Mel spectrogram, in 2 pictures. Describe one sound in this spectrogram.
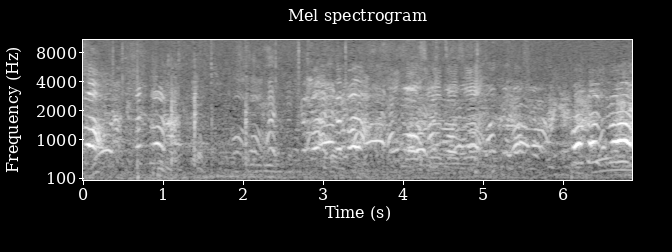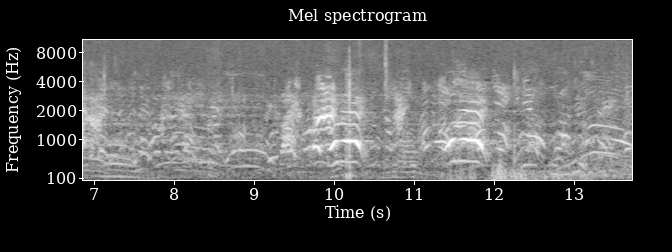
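Many young men shout and call out to each other outdoors.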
